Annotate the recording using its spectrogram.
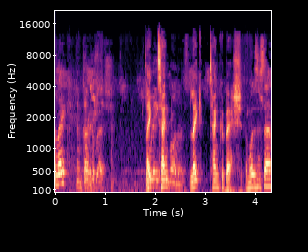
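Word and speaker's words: Tancabești: a lake look at what's the how'd you pronounce the lake okay tank runners lake tanker Besh and what is this there for the leeks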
